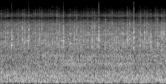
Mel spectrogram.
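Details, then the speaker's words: 1973 Oldsmobile 98 with 66,000 original miles, running after 15 years off the road: loud raspy idle with sharp ticking hiss at the head; a chunk of exhaust manifold gasket is missing, otherwise engine runs smooth. "Obviously you can hear, I'm sure you can hear it's actually missing an entire chunk of gasket right at the manifold. So that's why it's so loud right there. If that wasn't like that, this thing would be bone quiet, dead quiet right there at the motor."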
